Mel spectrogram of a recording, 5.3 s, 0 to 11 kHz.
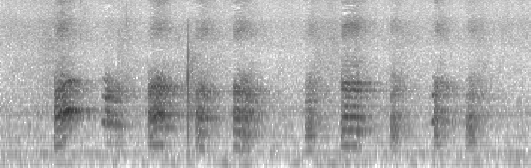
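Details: Newborn Labrador Retriever puppies, one of a litter of seven born May 24, 2021 to mother Belle, caught on a puppy cam on June 4: nasal, harmonic whines repeated roughly once a second over a low indoor hum.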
